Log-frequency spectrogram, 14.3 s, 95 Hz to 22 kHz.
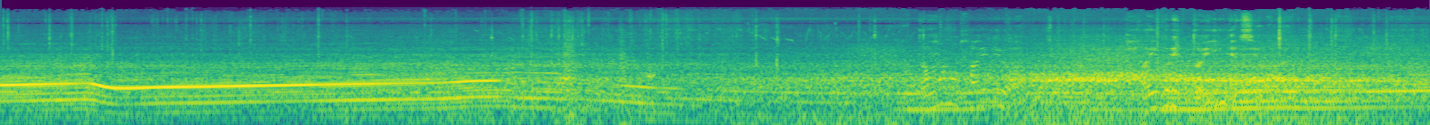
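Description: Lexus LC500h's 3.5-litre V6 hybrid engine running hard through the gears: the revs climb, drop sharply about a second in at an upshift, and climb again. It eases off about five seconds in, runs lower for a while, then builds up again.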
